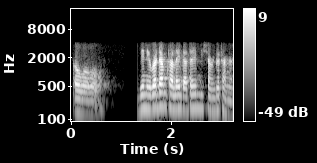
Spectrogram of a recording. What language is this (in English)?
Bodo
